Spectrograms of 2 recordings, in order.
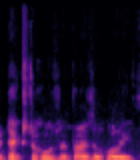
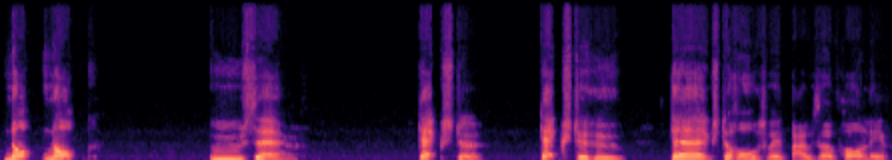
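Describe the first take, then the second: First: Fast, quiet, throwaway delivery; rushed mumbled punchline. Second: Loud, proud punchline delivery; punchy joke telling. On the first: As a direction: rattle it off without landing it. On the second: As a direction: sell the knock-knock joke with full energy. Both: Shown as a demonstration. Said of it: "Not like".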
